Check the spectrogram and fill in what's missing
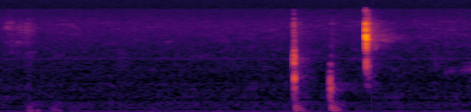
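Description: A computer mouse clicks on an online volcano map, giving three or four sharp, faint clicks close together in a quiet room.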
